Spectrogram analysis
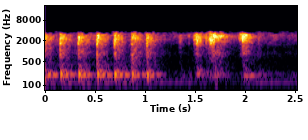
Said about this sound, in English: I'll need you to knock on the door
